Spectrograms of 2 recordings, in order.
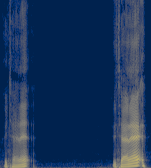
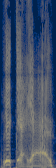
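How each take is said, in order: First: Questioning call, rising each time; puzzled teammate calling. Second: High, strained mock scream, held back in volume; imitated scream. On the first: Retold or imitated. Imitating Panda calling a frozen teammate, puzzled and questioning. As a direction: check in on a teammate, a little more insistent the second time. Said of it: "And Panda's like". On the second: Imitating a teammate killed while the lieutenant froze, strained mock scream. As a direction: scream it thinly without full volume. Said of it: "she screams at the top of her lungs".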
